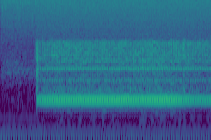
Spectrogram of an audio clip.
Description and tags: phone call ring
Raw recording of a cell phone ringing from the caller's end.
ring, raw, telephone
